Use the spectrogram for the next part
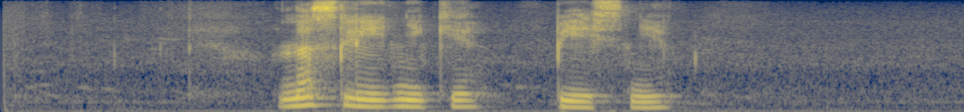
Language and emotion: Russian, neutral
